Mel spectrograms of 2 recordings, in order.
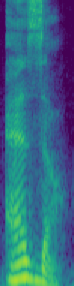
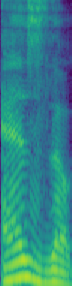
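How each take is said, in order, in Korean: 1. 두 번째 단어는 약하고 줄어서 발음돼요. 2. 두 번째 단어는 완전하고 또렷하게 발음돼요. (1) "굉장히 약하게 발음하는데" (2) "as the라고 정확하게 발음하지 않아요"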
